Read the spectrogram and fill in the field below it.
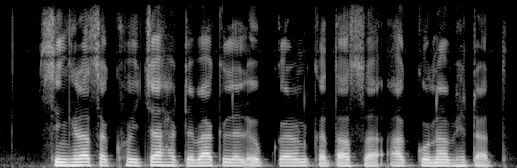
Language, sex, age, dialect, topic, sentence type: Maithili, male, 18-24, Southern/Standard, agriculture, question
